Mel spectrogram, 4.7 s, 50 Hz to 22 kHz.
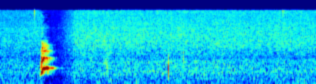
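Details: Samoyed puppies aged 8 1/2 weeks, four littermates back out on a deck after a rain deluge on November 2, 2014; one short, sharp, high-pitched yip early on, then near quiet with faint clicks.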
